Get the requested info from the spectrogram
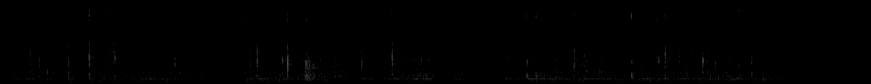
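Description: Faint typing on a computer keyboard: irregular key clicks as a command is typed.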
